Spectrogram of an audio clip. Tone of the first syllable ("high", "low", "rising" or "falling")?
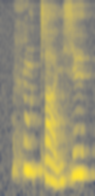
high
